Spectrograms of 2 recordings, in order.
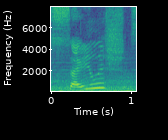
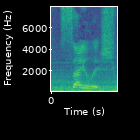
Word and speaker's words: Salish: The Salish Sea... So, Salish, which is spelled S-A-L-I-S-H.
